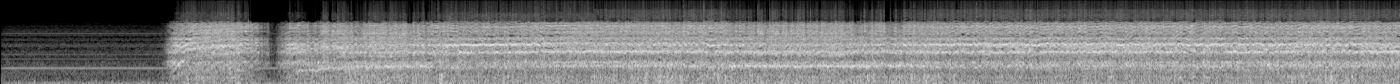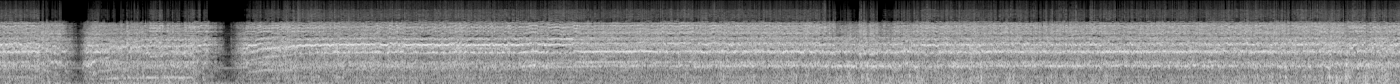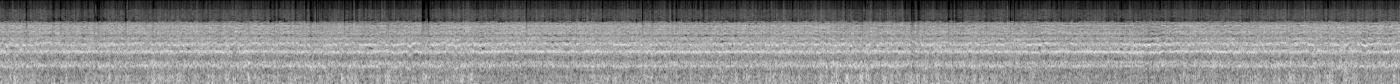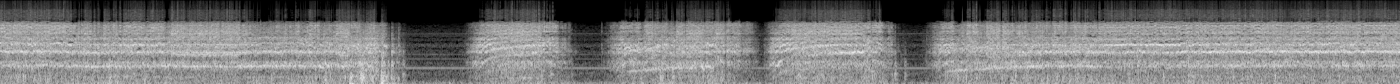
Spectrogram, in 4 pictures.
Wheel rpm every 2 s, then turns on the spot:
20, 140, 220, 220, 220, 210, 200, 140, 170, 210, 230, 230, 230, 230, 230, 230, 230, 240, 240, 230, 230, 220, 180, 80, 120, 120, 210, 230.
46-48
